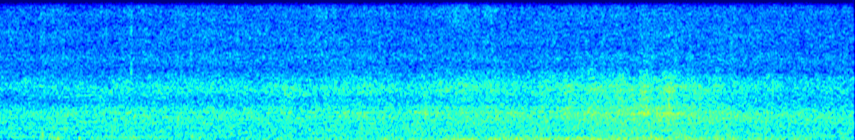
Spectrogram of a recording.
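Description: Car ferry passing close under way: a steady low engine rumble with rushing water and wind on the microphone, growing a little louder partway through.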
